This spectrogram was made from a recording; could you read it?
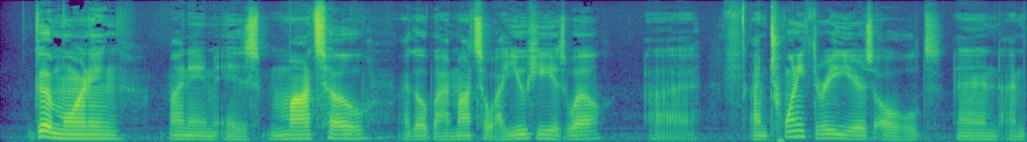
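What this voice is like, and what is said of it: Low, raspy morning voice. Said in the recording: “my voice sounds low and raspy and kind of sexy”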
